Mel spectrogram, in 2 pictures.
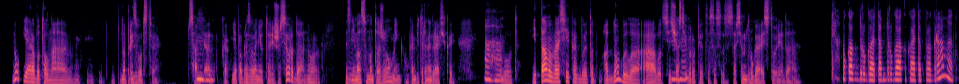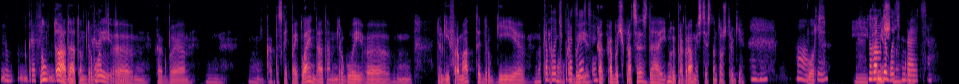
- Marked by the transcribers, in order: tapping; "сказать" said as "скать"; in English: "пайплайн"
- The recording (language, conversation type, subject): Russian, unstructured, Какие мечты казались тебе невозможными, но ты всё равно хочешь их осуществить?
